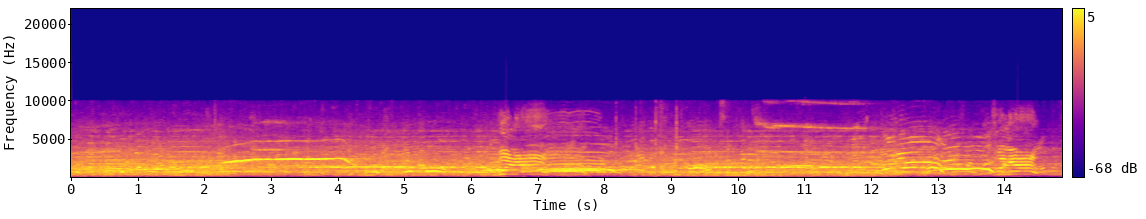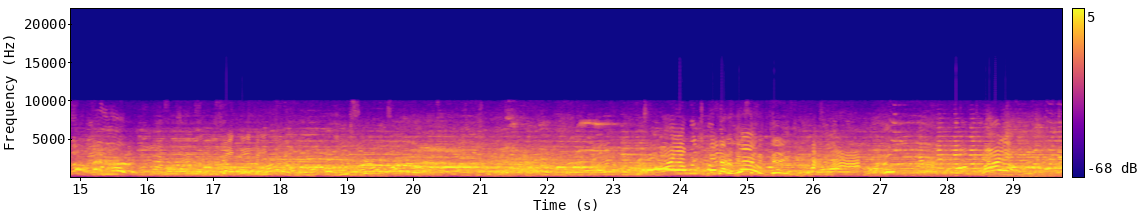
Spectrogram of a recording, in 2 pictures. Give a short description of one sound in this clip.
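A large crowd cheers and whoops in a big echoing arena.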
